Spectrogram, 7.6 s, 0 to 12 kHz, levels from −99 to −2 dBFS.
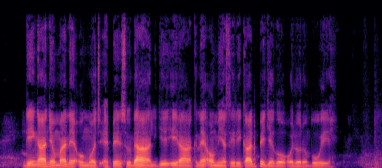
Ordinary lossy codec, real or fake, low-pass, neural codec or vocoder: none; fake; 10.8 kHz; codec, 24 kHz, 0.9 kbps, WavTokenizer, medium speech release version 2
